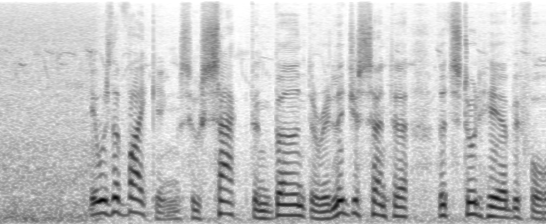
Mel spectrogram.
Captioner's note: birds chirping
